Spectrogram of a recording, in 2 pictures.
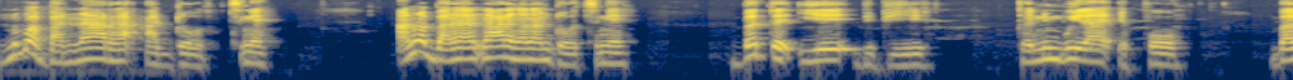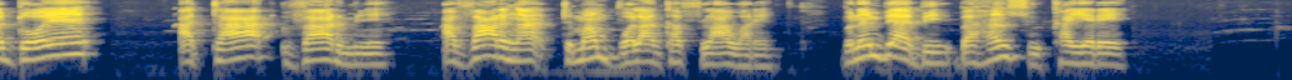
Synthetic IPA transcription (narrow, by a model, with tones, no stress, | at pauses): nʊ˦ba˨ba˨naː˦ɾa˦ʔa˨dɔ˨tɪ˦ŋɛ˦ | a˨nʊ˦a˦˨ba˨˦naː˦ɾɪ˦ŋa˦na˦n˦dɔ˨tɪ˦ŋɛ˦ | ba˦ta˨ʔi˨je˦bi˨biː˨ɾi˦ | ka˨nĩ˦mbi˦na˦ʔɪ˨pɔː˦ | ba˨dɔ˨˦jɛ˦ | a˨taː˨˦vaː˦ɾɪ˨mi˨ne˨ | a˨vaː˦ɾɪ˨ŋa˨tɪ˨ma˦mbɔ˨˦la˦˨ŋ̩˨ka˦fʊ˨la˦wa̰˨ɾɪ˨ | ba˨na˦m˦bɛ˦a˨be˨ba˨ɦa˦nsu˨ka˦jɛ˦ɾɛː˦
